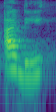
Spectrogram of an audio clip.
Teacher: bunyi I agak tinggi tapi tidak bulat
